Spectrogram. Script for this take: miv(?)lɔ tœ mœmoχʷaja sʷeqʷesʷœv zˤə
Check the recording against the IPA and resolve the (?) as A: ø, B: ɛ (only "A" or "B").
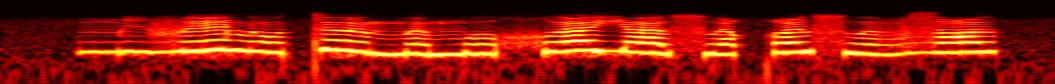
B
